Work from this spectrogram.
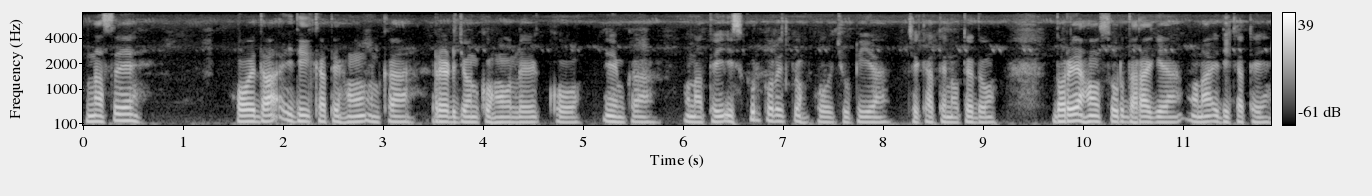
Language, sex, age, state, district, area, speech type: Santali, male, 45-60, Odisha, Mayurbhanj, rural, spontaneous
